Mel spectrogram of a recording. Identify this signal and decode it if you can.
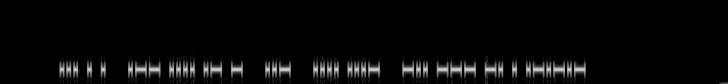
Morse code, heard as a keyed tone, about 34 wpm, 700 Hz. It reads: SEE WHAT U HV DONE.
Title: Sentences from Top 500 Words and Abbreviations 35wpm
